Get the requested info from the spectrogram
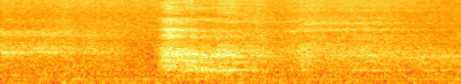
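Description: A faint, short breath: one noisy exhale about a second in, over quiet room tone.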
